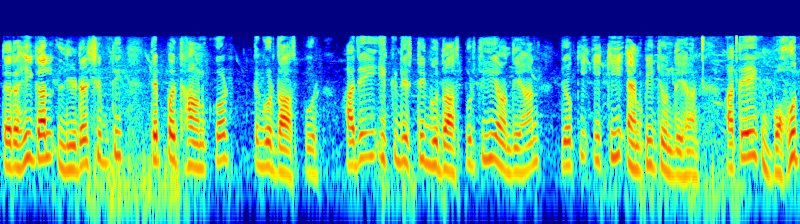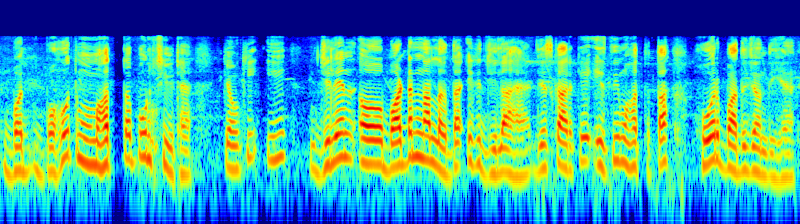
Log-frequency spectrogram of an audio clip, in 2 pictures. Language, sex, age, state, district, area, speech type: Punjabi, male, 18-30, Punjab, Gurdaspur, rural, spontaneous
